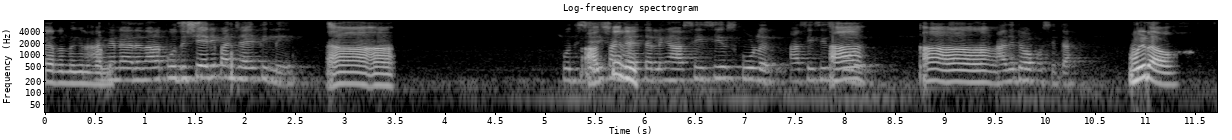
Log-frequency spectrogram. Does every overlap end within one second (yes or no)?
yes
